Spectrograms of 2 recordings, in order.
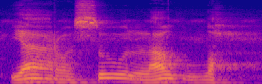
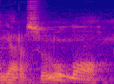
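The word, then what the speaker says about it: يا رسولَ الله: rahmanu ketika setelah huruf Nida mudof maka harus dibaca nasab contoh Ya Rasulallah bukan Ya Rasulullah tapi yang benar Ya Rasulallah ya habiallah jadi ketika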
